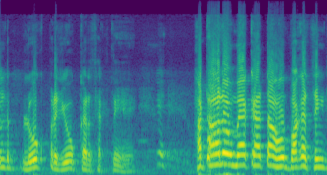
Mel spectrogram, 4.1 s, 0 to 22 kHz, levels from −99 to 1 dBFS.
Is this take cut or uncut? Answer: cut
